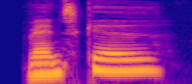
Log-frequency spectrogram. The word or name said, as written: vandskade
